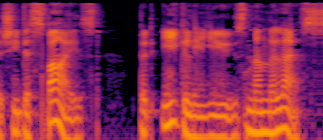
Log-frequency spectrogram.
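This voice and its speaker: Against a quiet background, a man talks at a moderate pace with a somewhat breathy, dark, mellow tone, medium pitch and ordinary pitch variation. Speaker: audiobook narrator. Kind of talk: audiobook narration.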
